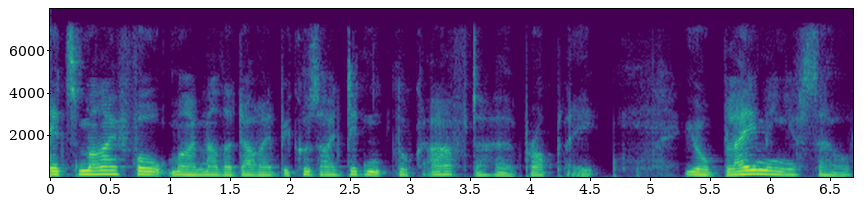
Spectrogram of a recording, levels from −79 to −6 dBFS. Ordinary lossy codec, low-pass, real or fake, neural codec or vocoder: AAC, 32 kbps; 7.2 kHz; real; none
